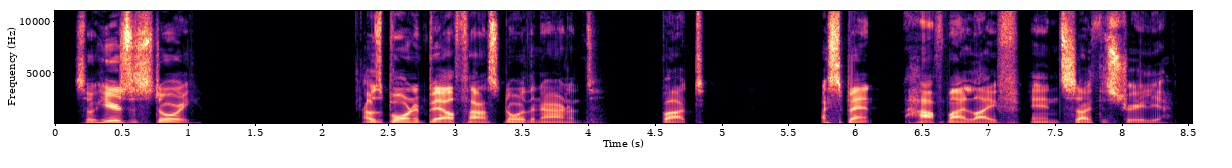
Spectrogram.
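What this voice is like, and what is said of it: Mixed accent, vaguely Irish. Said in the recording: “my weird-ass accent that sounds vaguely Irish, but otherwise just confusing”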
